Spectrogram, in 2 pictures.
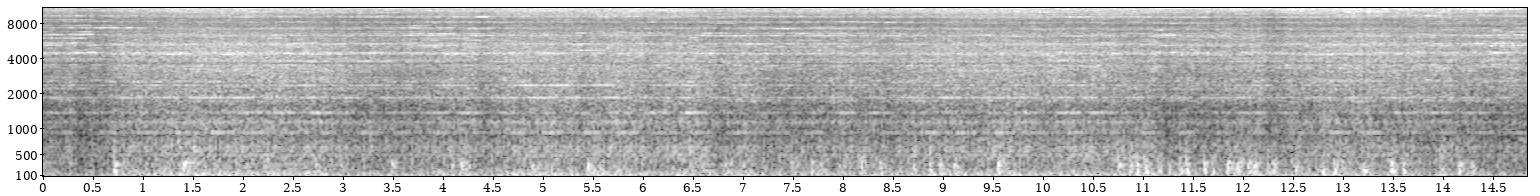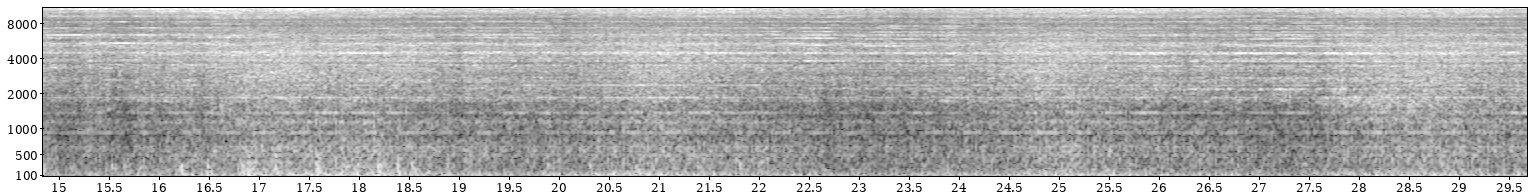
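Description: Coal train's cars rolling along the rails: a steady rumble of wheels on track that holds unbroken throughout.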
